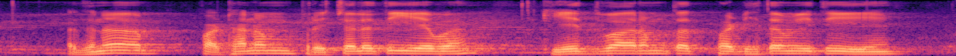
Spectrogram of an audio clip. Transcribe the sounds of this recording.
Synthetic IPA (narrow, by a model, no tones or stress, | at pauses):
ɐ̰d̪ʱɐnɐpɐʈʰɐnɐmpɾɐt͡ʃɐlɐt̪ieːʋɐkeːd̪ʋaːɾɐmt̪ɐt̪̚pʰɐɖʱit̪ɐmit̪i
